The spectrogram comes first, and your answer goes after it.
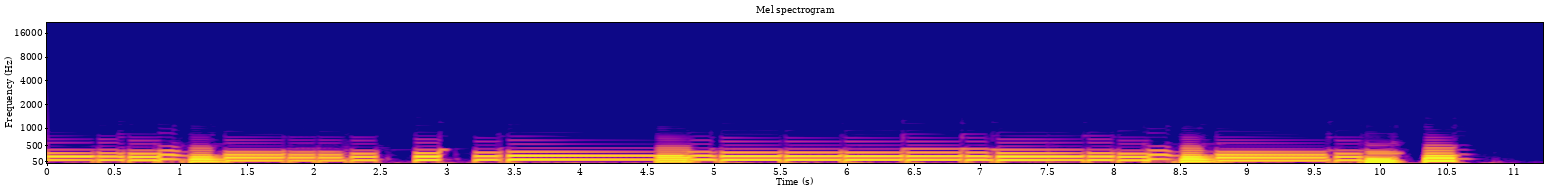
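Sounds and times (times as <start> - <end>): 
electric guitar with DiMarzio pickup and jazz flatwound strings: 0.0 - 10.9.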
